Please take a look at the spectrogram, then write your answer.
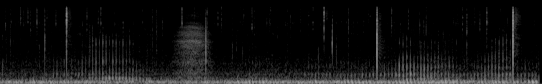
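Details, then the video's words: Cat purring in a continuous low rumbling drone, mixed with the snaps and crackles of a warm fireplace popping every second or so. "Night Comfort Cat Purring & Fireplace Sounds"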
